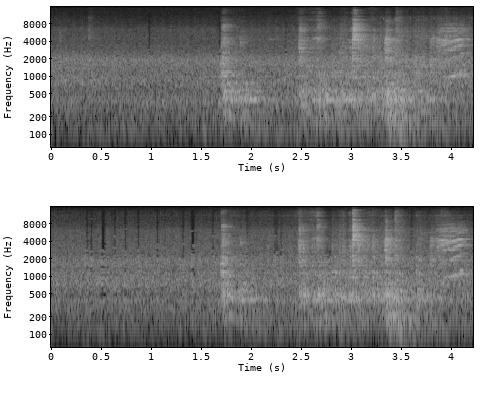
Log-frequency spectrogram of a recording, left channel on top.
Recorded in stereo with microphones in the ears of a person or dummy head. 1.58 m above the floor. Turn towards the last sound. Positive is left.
turn(degrees=-15)  # may be behind; listen again after turning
